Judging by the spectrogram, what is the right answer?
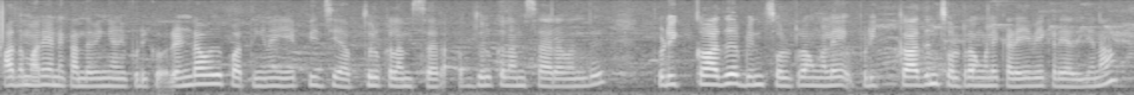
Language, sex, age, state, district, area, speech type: Tamil, female, 18-30, Tamil Nadu, Mayiladuthurai, rural, spontaneous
